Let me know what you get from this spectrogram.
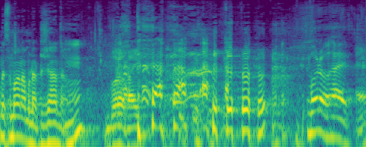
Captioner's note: laughter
